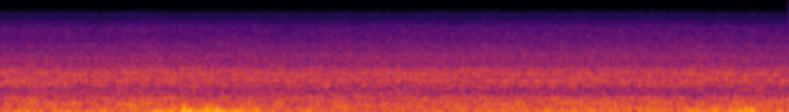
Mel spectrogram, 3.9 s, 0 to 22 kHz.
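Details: Well pump after cleaning the filter and throttling the outlet to stop air draw: steady, even low rumble with no slurping, gurgling or surging; running normally at about 7 flow.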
